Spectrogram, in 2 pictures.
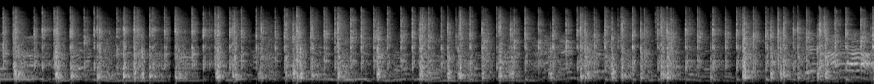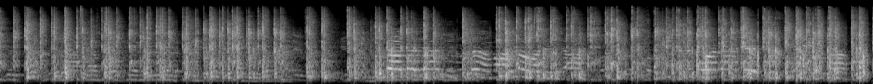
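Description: Sticks beaten rapidly on lengths of bamboo and the ground in a fast, continuous beat, accompanying a gana song sung by male voices over it.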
